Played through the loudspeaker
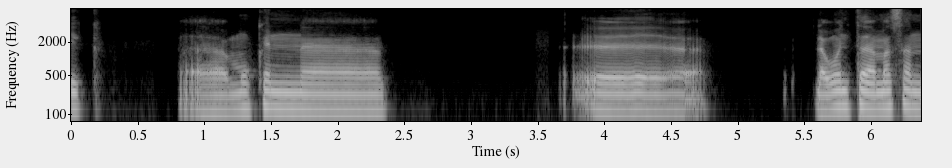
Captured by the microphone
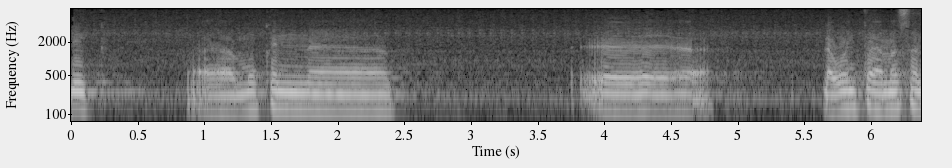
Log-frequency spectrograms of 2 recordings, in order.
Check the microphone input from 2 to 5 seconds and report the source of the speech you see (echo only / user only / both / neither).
echo only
